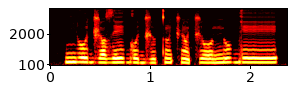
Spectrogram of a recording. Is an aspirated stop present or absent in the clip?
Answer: absent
